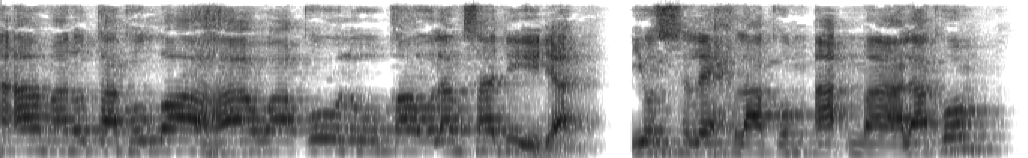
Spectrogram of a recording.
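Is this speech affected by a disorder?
No.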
